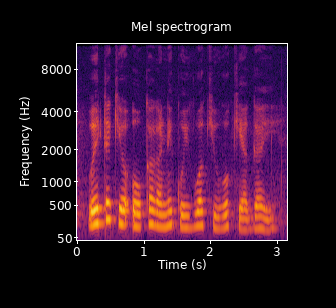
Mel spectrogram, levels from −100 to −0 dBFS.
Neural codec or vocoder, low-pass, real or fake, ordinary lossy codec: none; none; real; none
